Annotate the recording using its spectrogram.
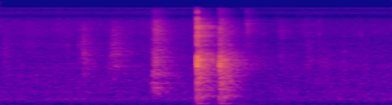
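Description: A spatula knocks against a plastic bowl.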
